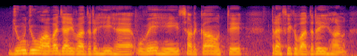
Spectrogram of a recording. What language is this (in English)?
Punjabi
